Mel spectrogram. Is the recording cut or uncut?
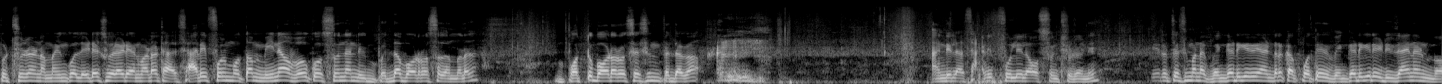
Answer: cut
